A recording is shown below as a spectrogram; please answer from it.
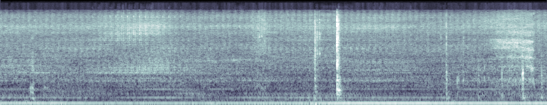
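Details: Lada after an engine rebuild, with earlier starter ground issues fixed: steady, even low idle with no misses, knocks or ticks; engine sounds healthy before its first test drive.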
